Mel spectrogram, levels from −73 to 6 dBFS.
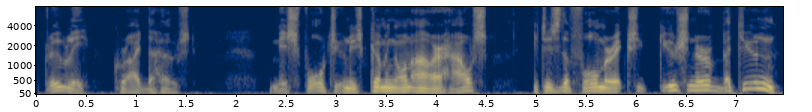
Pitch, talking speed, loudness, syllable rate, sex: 115 Hz, 135 wpm, -20 LUFS, 5.1 syllables/s, male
